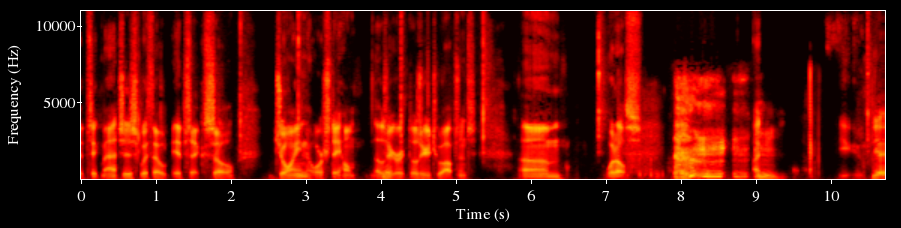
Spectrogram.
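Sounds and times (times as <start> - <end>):
speech: 0.0 - 9.4, 10.2 - 10.7
person coughing into briefly unmuted microphone: 7.9 - 9.5.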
